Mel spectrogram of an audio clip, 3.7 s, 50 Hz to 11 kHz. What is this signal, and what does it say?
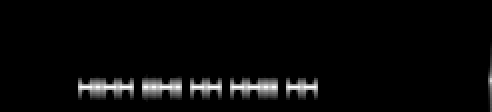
Morse code, heard as a keyed tone, about 42 wpm, 700 Hz. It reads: YFMZM
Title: Code Groups - 5 Letters - 40wpm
